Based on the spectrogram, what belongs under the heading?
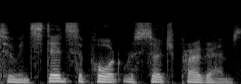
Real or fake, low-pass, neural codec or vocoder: real; 7.2 kHz; none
